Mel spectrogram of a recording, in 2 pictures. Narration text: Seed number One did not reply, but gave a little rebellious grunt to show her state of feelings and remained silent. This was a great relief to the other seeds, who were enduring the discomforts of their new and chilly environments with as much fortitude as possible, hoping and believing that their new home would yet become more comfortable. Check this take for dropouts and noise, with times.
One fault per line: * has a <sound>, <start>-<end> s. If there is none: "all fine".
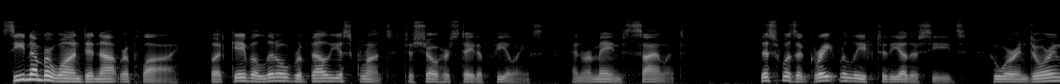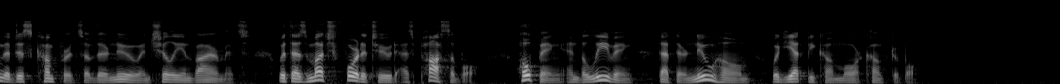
all fine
